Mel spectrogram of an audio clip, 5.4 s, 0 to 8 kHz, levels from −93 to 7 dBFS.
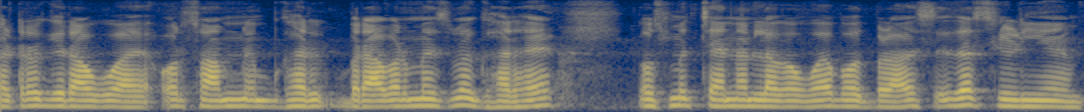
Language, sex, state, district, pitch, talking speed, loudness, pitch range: Hindi, female, Delhi, New Delhi, 165 Hz, 255 wpm, -17 LUFS, 160-175 Hz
